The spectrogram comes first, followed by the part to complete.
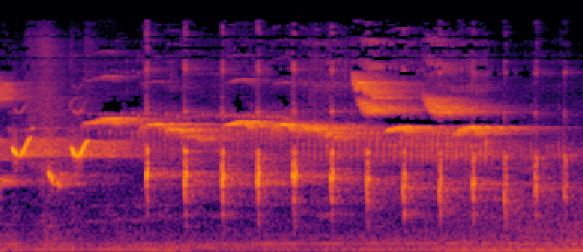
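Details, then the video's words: Tame caged Chinese hwamei opening with two quick whistled upslurs, then a steady train of short sharp notes repeated roughly every third of a second under a sustained whistled tone, with higher sliding whistles mixed in. "hót tốt | Họat Họa Mi"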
